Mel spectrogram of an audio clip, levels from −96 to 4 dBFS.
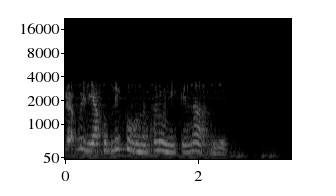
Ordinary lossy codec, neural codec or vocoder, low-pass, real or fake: AAC, 16 kbps; codec, 16 kHz, 0.4 kbps, LongCat-Audio-Codec; 3.6 kHz; fake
